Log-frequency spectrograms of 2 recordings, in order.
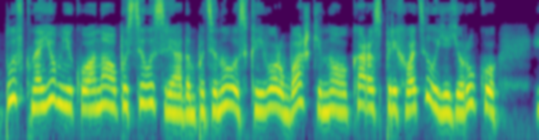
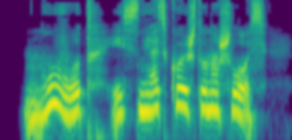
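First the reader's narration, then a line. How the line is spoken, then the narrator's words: Quiet. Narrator (Russian): тихо сказал он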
